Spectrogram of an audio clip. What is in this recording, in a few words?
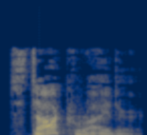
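"stockrider", English, British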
